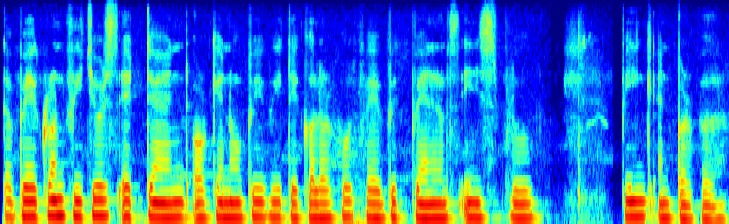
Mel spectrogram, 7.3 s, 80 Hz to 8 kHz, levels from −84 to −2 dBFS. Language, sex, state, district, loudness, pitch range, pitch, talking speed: English, female, Arunachal Pradesh, Lower Dibang Valley, -15 LUFS, 145-155 Hz, 145 Hz, 140 wpm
